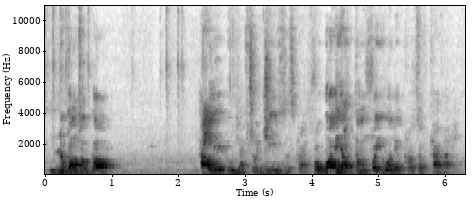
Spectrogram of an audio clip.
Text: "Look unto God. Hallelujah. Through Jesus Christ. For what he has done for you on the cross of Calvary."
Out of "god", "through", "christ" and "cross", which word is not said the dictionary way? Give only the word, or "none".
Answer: through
